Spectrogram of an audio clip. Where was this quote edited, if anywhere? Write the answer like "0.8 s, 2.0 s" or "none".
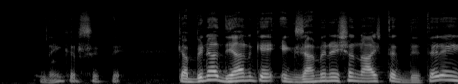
none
